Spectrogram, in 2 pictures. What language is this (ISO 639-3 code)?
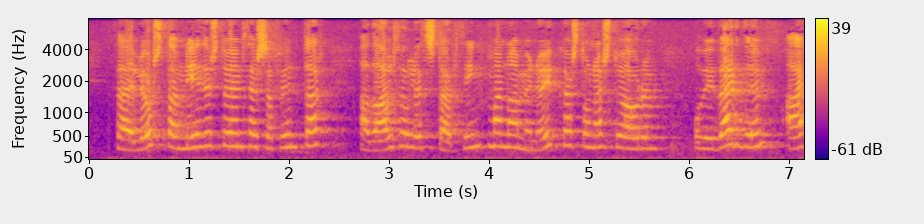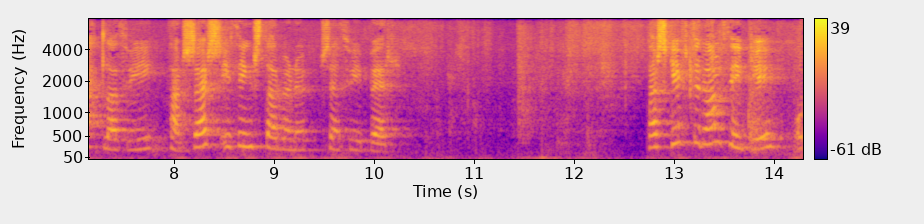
isl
